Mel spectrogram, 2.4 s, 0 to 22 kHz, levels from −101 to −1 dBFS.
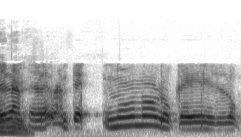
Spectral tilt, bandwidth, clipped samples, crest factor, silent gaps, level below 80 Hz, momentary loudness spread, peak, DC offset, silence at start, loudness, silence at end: -8 dB/octave; 7.4 kHz; under 0.1%; 16 dB; none; -52 dBFS; 4 LU; -2 dBFS; under 0.1%; 0 s; -20 LUFS; 0 s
